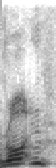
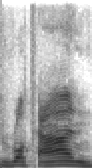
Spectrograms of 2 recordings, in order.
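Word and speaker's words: Jérôme Rothen: Jerome Rotten? I believe it's pronounced Rotan, but he was called Rotten. Rotten until he joined them and we started calling him Rotten.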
